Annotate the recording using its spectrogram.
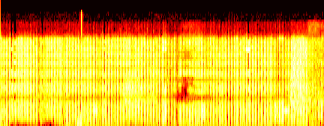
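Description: A steady, buzzing drone at one fixed pitch: unwanted background noise coming through a participant's open microphone on a video call.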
